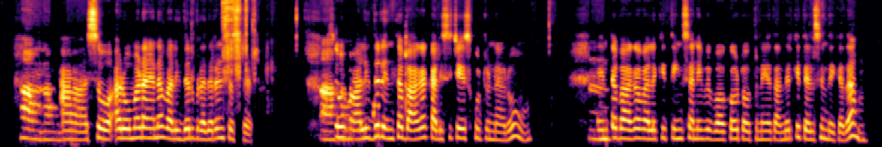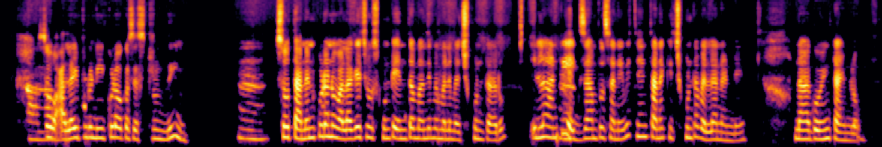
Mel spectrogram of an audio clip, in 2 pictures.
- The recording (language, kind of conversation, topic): Telugu, podcast, పిల్లల పట్ల మీ ప్రేమను మీరు ఎలా వ్యక్తపరుస్తారు?
- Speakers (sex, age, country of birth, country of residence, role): female, 18-19, India, India, host; female, 30-34, India, India, guest
- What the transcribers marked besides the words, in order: static; other background noise; in English: "సో"; in English: "బ్రదర్ అండ్ సిస్టర్. సో"; in English: "థింగ్స్"; in English: "వర్కౌట్"; in English: "సో"; in English: "సో"; in English: "ఎగ్జాంపుల్స్"; in English: "గోయింగ్ టైమ్‌లో"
